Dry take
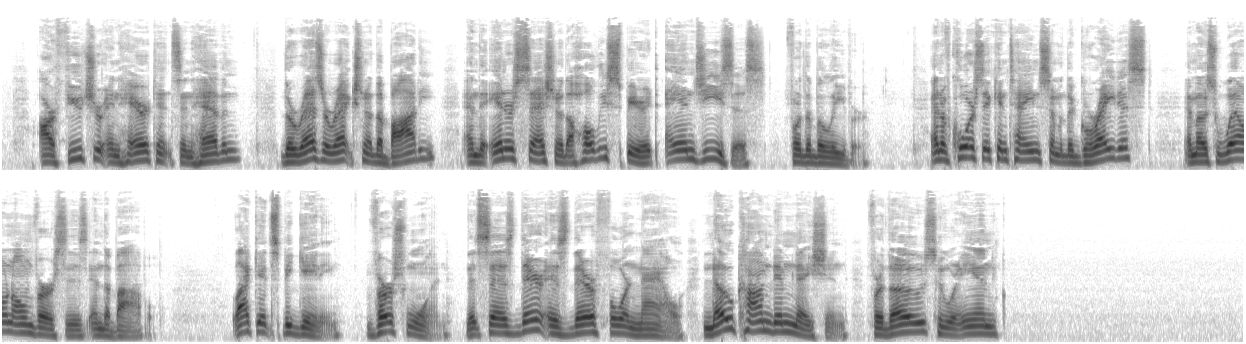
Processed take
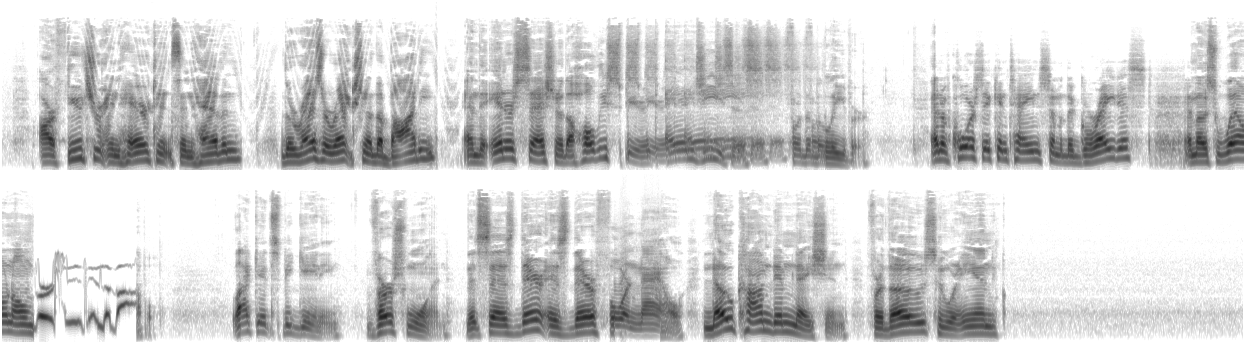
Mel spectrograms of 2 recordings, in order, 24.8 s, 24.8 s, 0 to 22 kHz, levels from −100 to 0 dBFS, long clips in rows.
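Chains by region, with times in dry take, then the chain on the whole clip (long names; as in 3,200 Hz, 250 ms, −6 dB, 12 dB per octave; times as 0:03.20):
0:00.63–0:04.67: noise gate −53 dBFS, range −36 dB + all-pass phaser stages 12, 2 Hz, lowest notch 430–4,900 Hz + envelope flattener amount 50%
0:06.05–0:08.24: downward compressor 5 to 1, threshold −36 dBFS + echo with shifted repeats 188 ms, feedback 36%, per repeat +43 Hz, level −6 dB
0:09.33–0:11.89: notch comb filter 910 Hz + upward compression, threshold −30 dBFS + high-frequency loss of the air 270 metres
0:12.73–0:13.77: three sine waves on the formant tracks + low-shelf EQ 430 Hz −7 dB
0:14.80–0:16.12: parametric band 6,100 Hz −8 dB 0.51 octaves + downward compressor 1.5 to 1, threshold −44 dBFS + double-tracking delay 12 ms −10 dB
0:18.54–0:19.01: band-pass filter 550–7,200 Hz + leveller curve on the samples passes 1
whole clip: high-pass filter 190 Hz 12 dB per octave; parametric band 610 Hz +10.5 dB 0.39 octaves; notch filter 1,100 Hz, Q 20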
